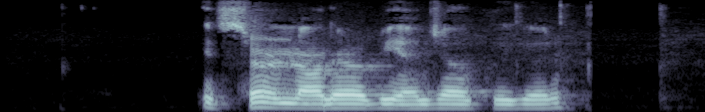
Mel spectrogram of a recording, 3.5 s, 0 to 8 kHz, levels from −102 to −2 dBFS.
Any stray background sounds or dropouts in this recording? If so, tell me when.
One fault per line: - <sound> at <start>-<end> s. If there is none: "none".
none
